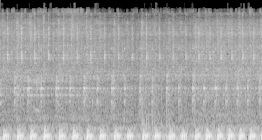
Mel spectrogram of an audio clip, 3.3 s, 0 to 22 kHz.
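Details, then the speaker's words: 2003 Polaris Magnum 330 4x4 single-cylinder ATV after fuel pump replacement, idle turned up: steady, even thumping idle about ten to eleven beats per second with no stumbles; running smoothly. "There we go. And she's just purring like a kitten. I guess the fuel pump is all it needed."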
